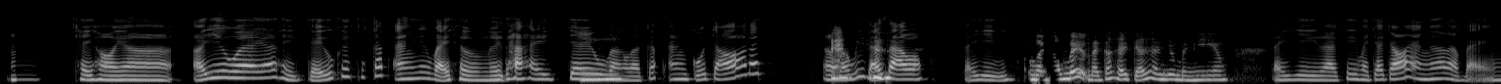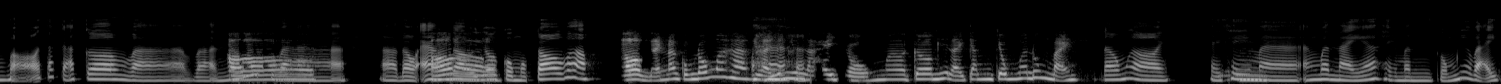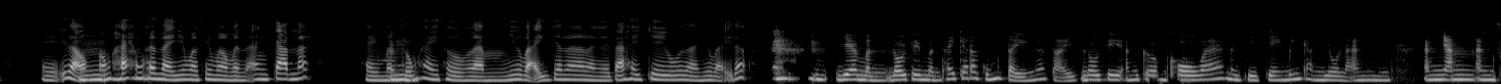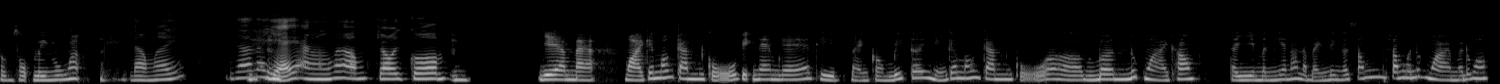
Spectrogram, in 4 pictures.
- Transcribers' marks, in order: other background noise; laughing while speaking: "người ta"; tapping; laugh; laugh; laughing while speaking: "hổng phải, hông"; chuckle; chuckle
- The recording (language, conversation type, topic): Vietnamese, unstructured, Bạn có bí quyết nào để nấu canh ngon không?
